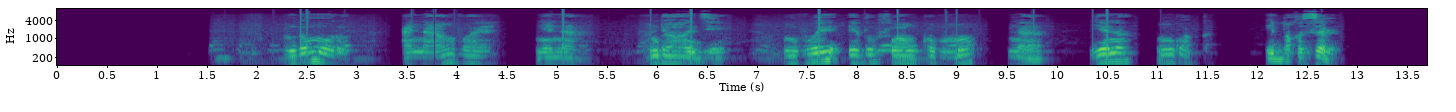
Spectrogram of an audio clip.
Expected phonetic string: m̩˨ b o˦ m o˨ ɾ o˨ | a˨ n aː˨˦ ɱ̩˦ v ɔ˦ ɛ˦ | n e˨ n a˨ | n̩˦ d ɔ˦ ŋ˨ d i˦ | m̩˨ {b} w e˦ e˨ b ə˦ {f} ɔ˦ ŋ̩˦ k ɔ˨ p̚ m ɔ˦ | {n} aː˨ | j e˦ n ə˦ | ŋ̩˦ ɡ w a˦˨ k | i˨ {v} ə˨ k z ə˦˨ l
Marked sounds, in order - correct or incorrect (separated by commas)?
incorrect, correct, correct, incorrect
